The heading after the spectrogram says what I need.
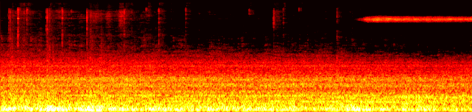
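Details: Scion FR-S while driving: steady low road rumble, then a thin high-pitched brake squeal sets in near the end and holds; cause unknown.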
